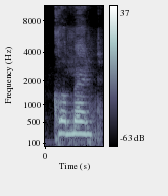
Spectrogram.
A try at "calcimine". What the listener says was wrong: That's not Clement. There's not even a T in there. No, it's C-A-L. No, you're saying C-L. It's C-A-L.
